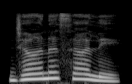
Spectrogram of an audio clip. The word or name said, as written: ಜಾನಸಾಲೆ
